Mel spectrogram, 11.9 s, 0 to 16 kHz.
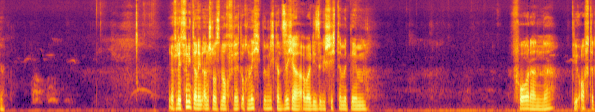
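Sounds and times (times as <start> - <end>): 
faint noise: 0.0 - 11.9
pigeon cooing outdoors: 0.6 - 1.6, 2.6 - 3.2
speech: 3.4 - 7.5, 10.4 - 11.9.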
